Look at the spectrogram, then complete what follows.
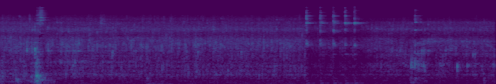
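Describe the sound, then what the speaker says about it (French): Small peeled tomatoes drop into a hot pan and sizzle, a steady frying hiss with a few sharp utensil clinks and stirring taps near the end, no voices. "maintenant, je vais y ajouter la tomate"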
